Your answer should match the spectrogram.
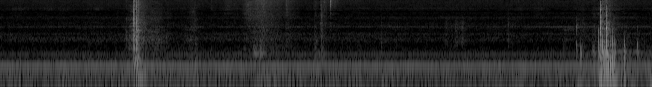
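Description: Quiet room tone with a steady low hum, and a single sharp click about a second and a half in.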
